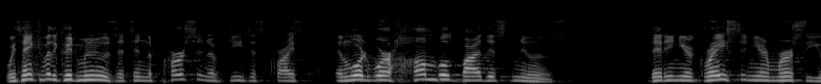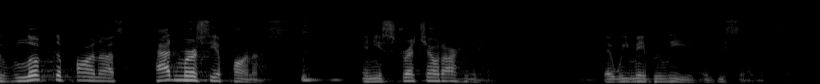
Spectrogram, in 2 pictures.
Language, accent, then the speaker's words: English; Maine, United States; I grew up in Maine. We went to school. We didn't care about the snow.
